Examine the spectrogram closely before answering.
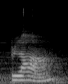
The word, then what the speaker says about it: blanc: Blanc in French ends with the letter C that is silent.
